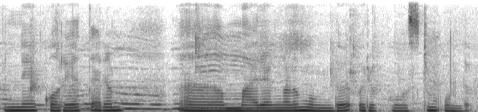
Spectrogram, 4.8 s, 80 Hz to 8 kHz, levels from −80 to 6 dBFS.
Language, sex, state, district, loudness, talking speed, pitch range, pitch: Malayalam, female, Kerala, Kasaragod, -14 LUFS, 115 wpm, 200-225 Hz, 210 Hz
